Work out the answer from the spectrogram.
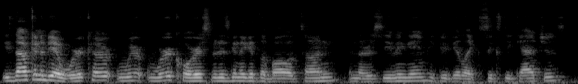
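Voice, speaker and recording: A man's voice: on the high side, steady tone, fast talker, warm tone. A man casually ranking football players with friends, teasing and using lots of fillers. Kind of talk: casual chat.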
